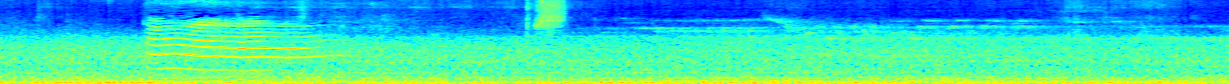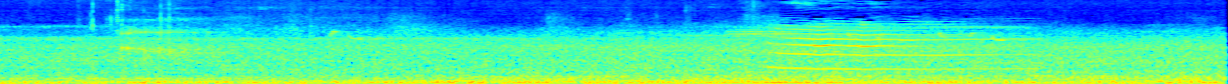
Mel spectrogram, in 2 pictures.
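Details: Tuxedo mother cat, worried about her kitten while a tabby cat lurks nearby, gives two drawn-out meows that fall in pitch, one near the start and one near the end, over a steady low rumble of traffic.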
